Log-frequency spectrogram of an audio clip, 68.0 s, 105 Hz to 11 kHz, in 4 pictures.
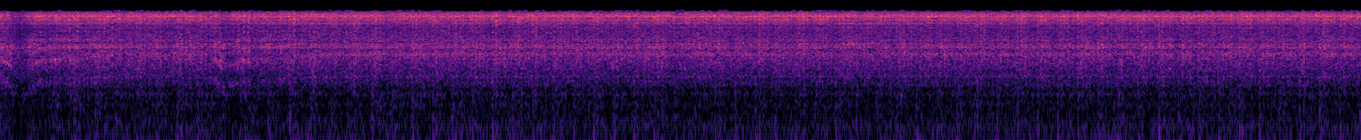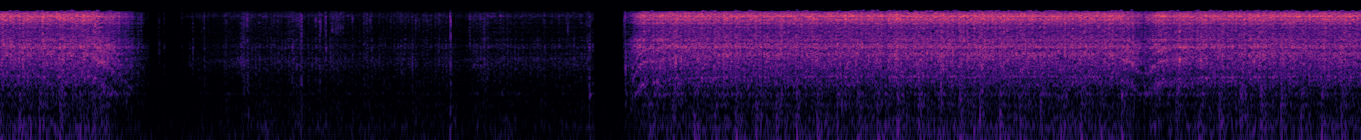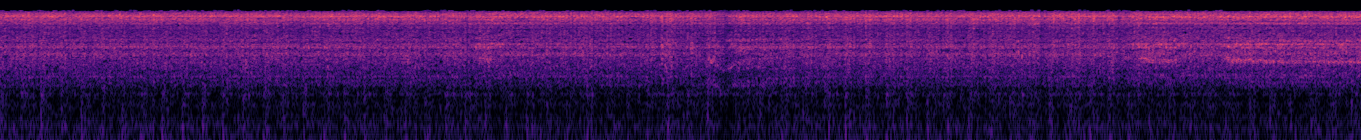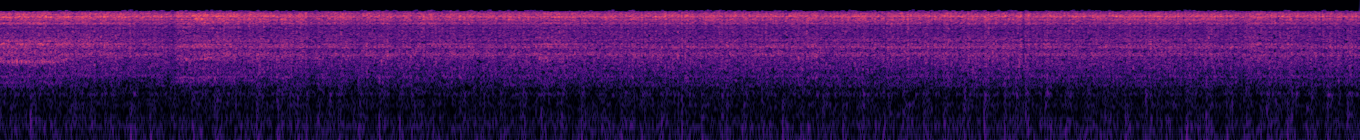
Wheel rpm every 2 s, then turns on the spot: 190, 220, 230, 230, 230, 230, 230, 240, 230, 50, 20, 20, 80, 230, 230, 200, 220, 230, 230, 230, 230, 210, 230, 230, 220, 210, 230, 230, 230, 230, 240, 230, 230, 230.
20-24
